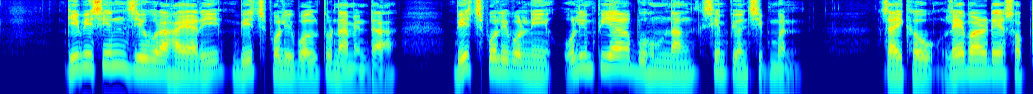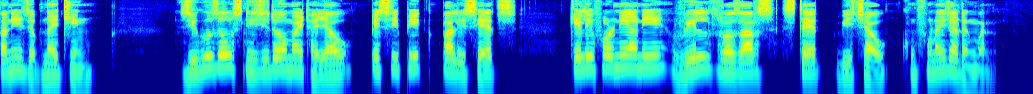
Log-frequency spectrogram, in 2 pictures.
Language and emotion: Bodo, neutral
